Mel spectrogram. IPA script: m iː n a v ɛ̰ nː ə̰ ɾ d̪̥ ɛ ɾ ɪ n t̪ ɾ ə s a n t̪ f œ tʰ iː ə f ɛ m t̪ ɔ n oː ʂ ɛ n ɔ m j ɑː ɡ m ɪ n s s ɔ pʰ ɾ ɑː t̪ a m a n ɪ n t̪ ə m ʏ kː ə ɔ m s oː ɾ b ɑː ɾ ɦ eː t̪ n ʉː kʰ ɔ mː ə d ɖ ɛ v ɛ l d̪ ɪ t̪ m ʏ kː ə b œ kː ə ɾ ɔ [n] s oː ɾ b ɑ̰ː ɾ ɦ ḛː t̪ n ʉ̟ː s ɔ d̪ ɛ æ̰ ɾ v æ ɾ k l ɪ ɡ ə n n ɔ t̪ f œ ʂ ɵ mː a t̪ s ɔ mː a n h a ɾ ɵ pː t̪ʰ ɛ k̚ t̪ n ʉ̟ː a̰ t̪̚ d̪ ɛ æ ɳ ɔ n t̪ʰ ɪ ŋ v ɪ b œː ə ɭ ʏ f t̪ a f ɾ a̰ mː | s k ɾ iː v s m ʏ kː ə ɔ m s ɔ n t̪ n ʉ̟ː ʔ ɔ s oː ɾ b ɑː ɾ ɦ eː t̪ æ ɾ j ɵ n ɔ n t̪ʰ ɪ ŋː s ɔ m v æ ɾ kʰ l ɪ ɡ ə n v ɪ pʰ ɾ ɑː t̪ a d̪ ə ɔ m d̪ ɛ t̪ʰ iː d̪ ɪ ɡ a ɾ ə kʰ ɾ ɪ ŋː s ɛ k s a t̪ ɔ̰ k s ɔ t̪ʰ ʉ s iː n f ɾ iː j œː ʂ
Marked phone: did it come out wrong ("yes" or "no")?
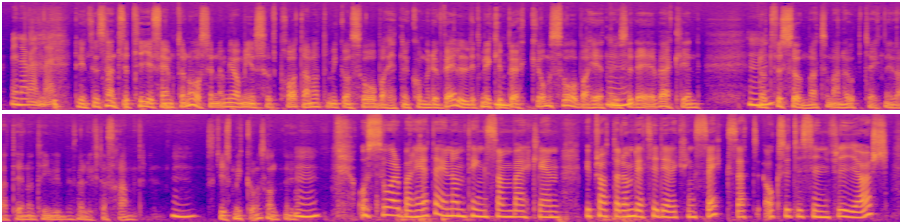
yes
